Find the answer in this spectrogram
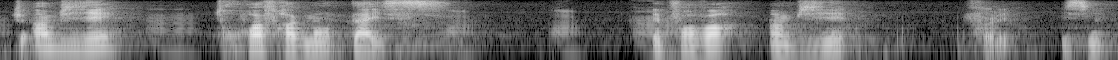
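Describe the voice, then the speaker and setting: A man's voice: medium pitch, a bit bright, dull audio. Chatty man narrating his gameplay. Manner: chatty, explains step by step with many fillers. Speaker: Minecraft server YouTuber. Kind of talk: casual gameplay commentary.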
